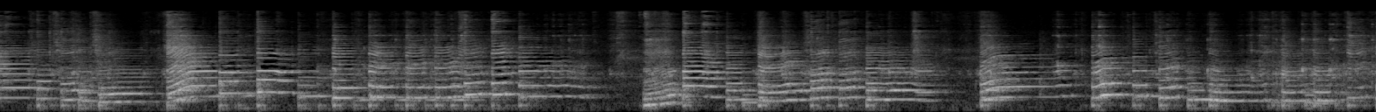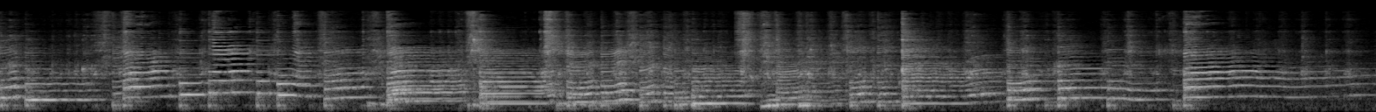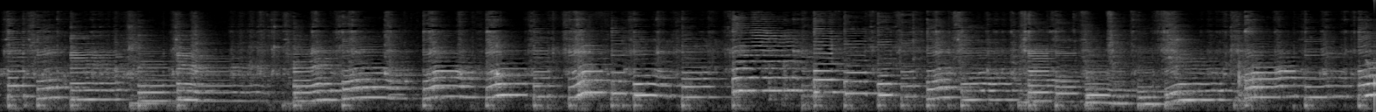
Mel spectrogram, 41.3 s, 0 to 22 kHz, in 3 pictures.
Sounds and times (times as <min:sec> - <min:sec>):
Strum: 0:00.0 - 0:41.2.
